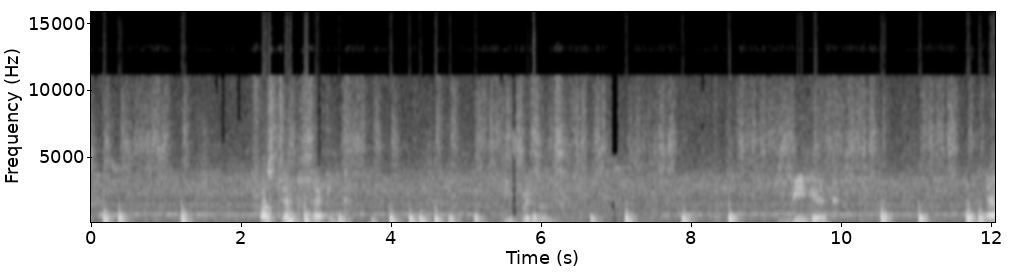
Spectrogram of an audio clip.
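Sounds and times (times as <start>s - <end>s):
marker pen writing on whiteboard: 0.1s - 1.4s, 2.6s - 12.0s.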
